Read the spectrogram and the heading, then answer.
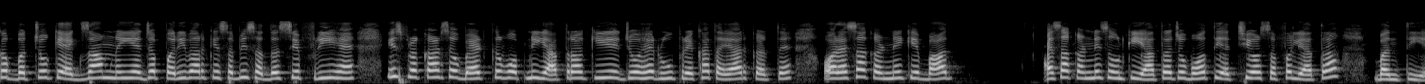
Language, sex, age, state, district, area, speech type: Hindi, female, 18-30, Rajasthan, Jodhpur, urban, spontaneous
